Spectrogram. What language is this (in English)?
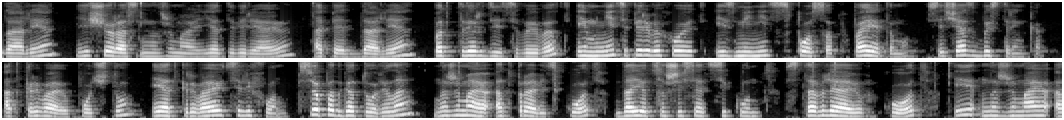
Russian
